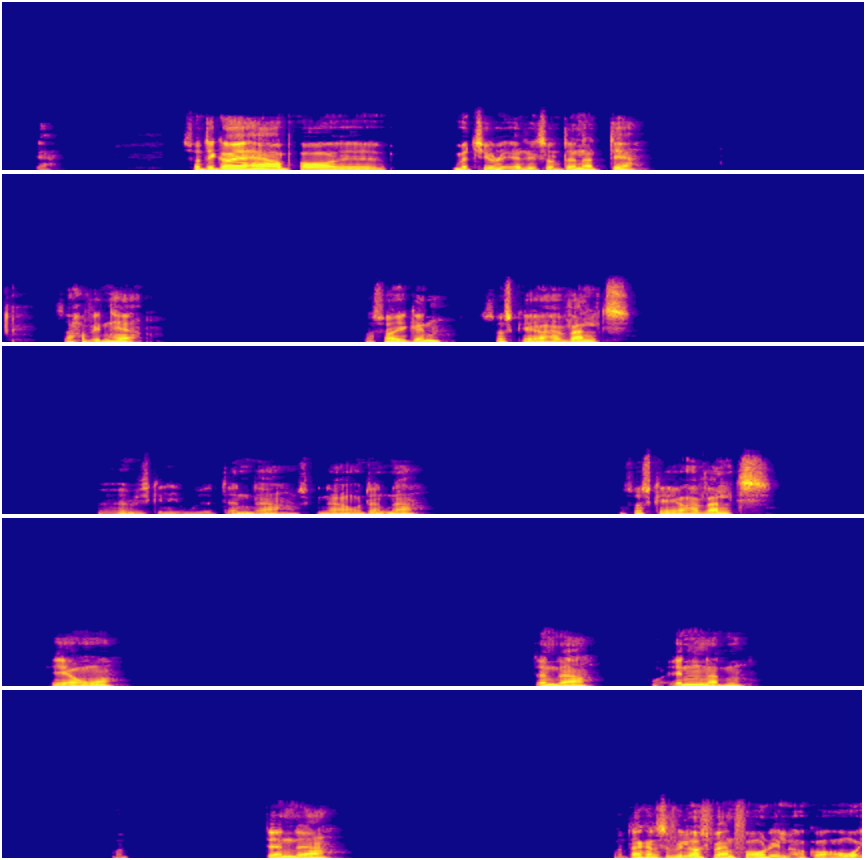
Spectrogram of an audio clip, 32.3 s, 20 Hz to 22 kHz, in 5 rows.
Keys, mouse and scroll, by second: 4.2-5.9 drag, 9.6-10.1 scroll up 2, 12.0 click, 12.6-15.0 scroll up 2, 15.0 click, 15.9-16.4 scroll up 1, 16.4-22.0 middle drag, 22.0 l, 24.2 l, 24.7-27.7 middle drag, 28.0 l, 29.3-32.3 middle drag.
